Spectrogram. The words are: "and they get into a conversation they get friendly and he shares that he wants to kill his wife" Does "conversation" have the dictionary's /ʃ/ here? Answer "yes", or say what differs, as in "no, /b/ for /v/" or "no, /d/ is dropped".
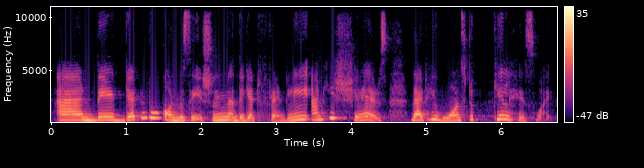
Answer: yes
